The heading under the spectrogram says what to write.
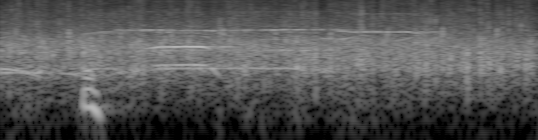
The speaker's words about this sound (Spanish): Le podemos dar un saludo, aplauso a Cindy. Está viéndonos del hospital.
